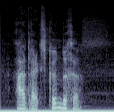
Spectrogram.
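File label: "aardrijkskundige", Dutch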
